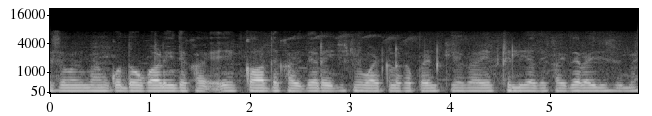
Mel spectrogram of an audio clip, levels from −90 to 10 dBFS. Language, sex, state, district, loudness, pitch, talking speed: Hindi, male, Chhattisgarh, Raigarh, -19 LUFS, 125 Hz, 295 wpm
